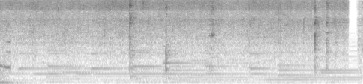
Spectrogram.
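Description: Chopped onion and slit green chilies frying in oil for a village-style bassaru sambar make a close, steady sizzle, punctuated by a few sharp clicks of a stirring spoon against the pan, with no one speaking.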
